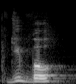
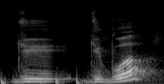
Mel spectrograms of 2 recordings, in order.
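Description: First: The vowel is pronounced 'o'. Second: The vowel is pronounced 'wa'. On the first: This is the local patois form. "on dit o" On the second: This is the standard French form. "Nous, on ne sait pas dire wa"

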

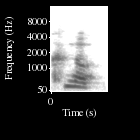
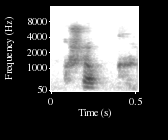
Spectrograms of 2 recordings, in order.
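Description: First: The consonant after k sounds like n. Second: The consonant after k sounds like r. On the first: "I would say knuck" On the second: "in Ulster and Connacht, it'll be crook, so an R sound there"

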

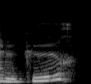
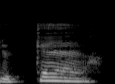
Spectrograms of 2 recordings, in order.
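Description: First: The vowel in cœur is closed. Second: The vowel in cœur is open. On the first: The speaker calls it wrong. "On ne dit pas le cœur" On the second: The speaker calls it right. "on dit le cœur. ... on ouvre"

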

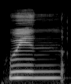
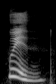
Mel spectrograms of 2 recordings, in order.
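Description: First: The word is said with a high level tone. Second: The word is said with a falling tone. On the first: It means feeling dizzy. "위니 일성으로 발음될 때는요, 어지럽다라는 의미" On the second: It means feeling motion sick. "위니 사성으로 발음될 때는요, 멀미하다라는 의미"

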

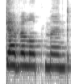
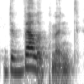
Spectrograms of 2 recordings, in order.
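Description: First: The stress is on the first syllable. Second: The stress is not on the first syllable. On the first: The speaker calls it wrong. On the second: The speaker calls it right.

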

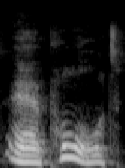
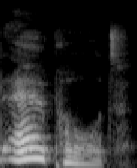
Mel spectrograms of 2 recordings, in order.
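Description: First: The second part of the word carries an accent. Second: The second part of the word has no accent. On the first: The speaker calls it wrong. "So it's not airport" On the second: The speaker calls it right. "the second of two words loses its accent"

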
